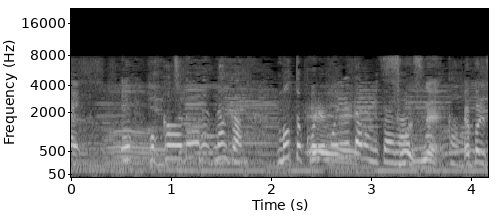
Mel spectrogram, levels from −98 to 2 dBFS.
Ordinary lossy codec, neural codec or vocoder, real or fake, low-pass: none; none; real; none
